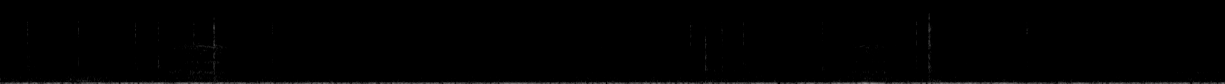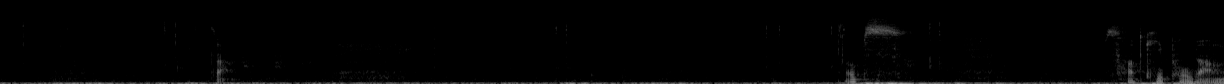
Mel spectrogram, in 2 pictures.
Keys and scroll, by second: 14.5-15.1 alt+scroll down 2, 16.0 alt+scroll down 1.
